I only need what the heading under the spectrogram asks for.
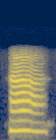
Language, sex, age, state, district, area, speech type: Maithili, female, 18-30, Bihar, Muzaffarpur, rural, conversation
